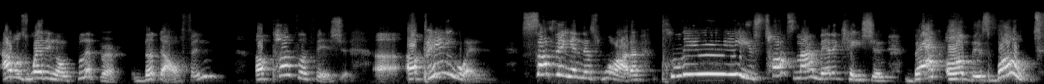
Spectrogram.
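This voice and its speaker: A woman with a Southern US accent speaks at a fairly slow pace in a high voice. Her tone is animated, with very wide pitch swings. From Tennessee. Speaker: speech contestant. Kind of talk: contest speech.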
